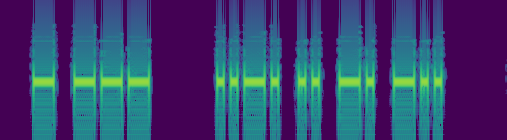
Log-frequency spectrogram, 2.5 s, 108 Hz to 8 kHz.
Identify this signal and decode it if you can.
Morse code, heard as a keyed tone, about 34 wpm, 650 Hz. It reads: TO FIND
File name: Book Two / 09-Chapter 9 - 35 WPM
